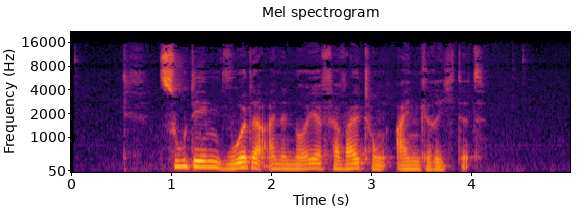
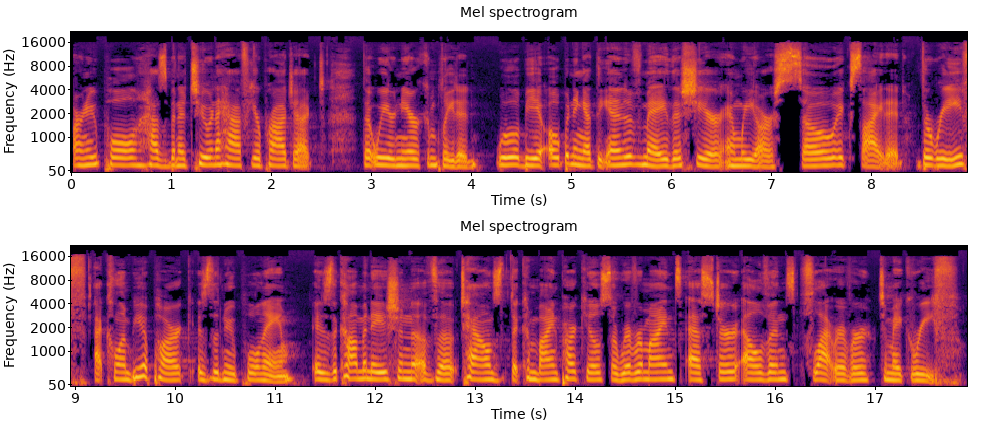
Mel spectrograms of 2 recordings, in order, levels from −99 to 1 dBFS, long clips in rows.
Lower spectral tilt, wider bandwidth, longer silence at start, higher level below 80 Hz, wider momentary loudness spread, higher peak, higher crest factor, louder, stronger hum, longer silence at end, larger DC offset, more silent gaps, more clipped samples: first, -5.5 dB/octave vs -4 dB/octave; second, 15.5 kHz vs 17.5 kHz; first, 0.5 s vs 0 s; second, -60 dBFS vs -54 dBFS; first, 13 LU vs 5 LU; second, -6 dBFS vs -2 dBFS; about the same, 18 dB vs 14 dB; second, -22 LUFS vs -17 LUFS; neither; first, 0.9 s vs 0.05 s; neither; neither; neither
